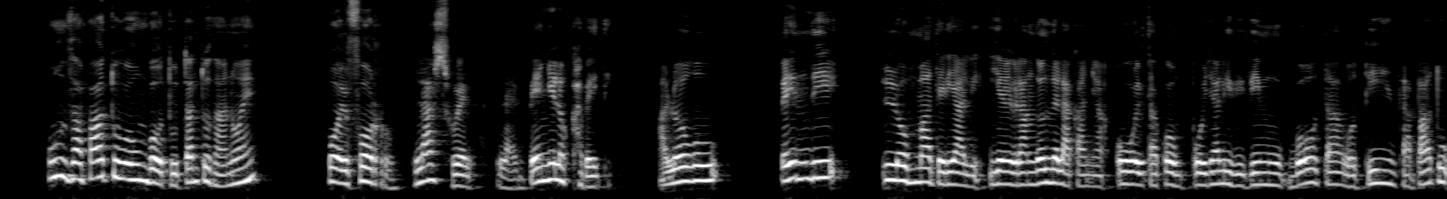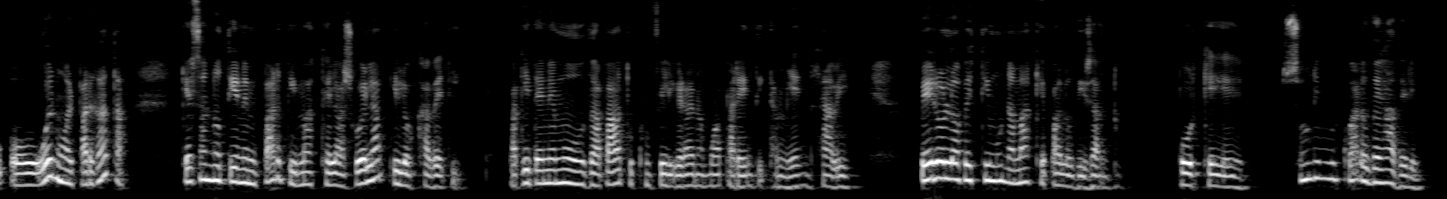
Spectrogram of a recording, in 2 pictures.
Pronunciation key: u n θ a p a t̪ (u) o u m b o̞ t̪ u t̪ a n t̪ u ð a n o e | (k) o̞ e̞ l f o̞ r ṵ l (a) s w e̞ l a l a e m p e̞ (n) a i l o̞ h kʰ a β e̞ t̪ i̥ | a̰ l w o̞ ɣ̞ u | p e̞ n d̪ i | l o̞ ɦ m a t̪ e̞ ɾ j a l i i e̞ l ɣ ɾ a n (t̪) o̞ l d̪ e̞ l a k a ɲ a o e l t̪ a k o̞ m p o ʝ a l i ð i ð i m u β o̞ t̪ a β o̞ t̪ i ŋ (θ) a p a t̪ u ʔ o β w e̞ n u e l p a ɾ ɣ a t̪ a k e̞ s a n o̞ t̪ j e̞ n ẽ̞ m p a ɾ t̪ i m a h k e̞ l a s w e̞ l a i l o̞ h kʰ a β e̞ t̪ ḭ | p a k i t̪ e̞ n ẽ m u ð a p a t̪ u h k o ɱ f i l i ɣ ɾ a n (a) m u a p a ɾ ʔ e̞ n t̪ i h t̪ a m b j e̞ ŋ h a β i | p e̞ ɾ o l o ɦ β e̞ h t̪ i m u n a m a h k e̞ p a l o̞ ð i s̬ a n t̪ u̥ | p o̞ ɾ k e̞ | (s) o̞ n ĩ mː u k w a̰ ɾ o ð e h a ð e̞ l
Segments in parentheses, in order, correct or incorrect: correct, incorrect, correct, incorrect, incorrect, correct, correct, correct

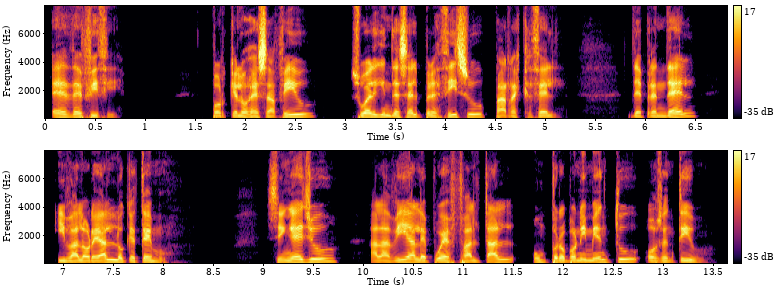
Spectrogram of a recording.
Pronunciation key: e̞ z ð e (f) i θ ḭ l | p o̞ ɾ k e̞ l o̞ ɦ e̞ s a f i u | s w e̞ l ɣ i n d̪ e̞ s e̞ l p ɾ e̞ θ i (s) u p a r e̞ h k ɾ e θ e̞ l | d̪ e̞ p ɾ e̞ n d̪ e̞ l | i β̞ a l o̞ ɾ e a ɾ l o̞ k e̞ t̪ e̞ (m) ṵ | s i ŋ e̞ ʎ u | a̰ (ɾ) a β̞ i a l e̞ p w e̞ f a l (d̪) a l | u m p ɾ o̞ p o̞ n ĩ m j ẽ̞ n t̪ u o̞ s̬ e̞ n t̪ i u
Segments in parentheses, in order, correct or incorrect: correct, correct, correct, incorrect, incorrect

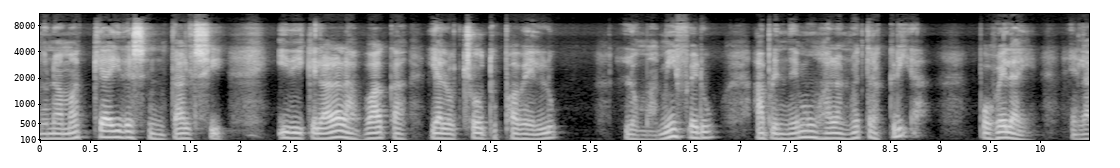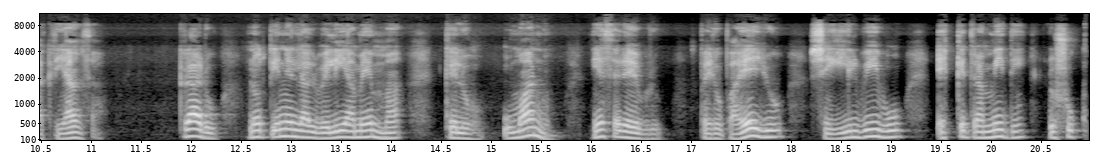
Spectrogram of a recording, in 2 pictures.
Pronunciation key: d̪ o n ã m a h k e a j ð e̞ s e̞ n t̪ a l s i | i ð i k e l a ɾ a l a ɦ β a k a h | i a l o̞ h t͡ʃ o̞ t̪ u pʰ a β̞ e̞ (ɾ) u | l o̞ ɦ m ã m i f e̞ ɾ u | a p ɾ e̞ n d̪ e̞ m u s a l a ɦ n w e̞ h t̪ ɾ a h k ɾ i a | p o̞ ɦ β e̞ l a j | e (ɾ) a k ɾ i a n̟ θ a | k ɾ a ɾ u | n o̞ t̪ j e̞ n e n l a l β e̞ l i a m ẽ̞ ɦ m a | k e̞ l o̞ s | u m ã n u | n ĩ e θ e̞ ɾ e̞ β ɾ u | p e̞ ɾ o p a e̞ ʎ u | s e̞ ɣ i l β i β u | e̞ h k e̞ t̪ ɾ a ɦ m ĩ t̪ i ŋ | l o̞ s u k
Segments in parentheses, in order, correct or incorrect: incorrect, incorrect

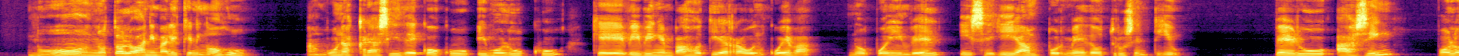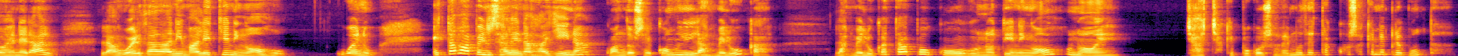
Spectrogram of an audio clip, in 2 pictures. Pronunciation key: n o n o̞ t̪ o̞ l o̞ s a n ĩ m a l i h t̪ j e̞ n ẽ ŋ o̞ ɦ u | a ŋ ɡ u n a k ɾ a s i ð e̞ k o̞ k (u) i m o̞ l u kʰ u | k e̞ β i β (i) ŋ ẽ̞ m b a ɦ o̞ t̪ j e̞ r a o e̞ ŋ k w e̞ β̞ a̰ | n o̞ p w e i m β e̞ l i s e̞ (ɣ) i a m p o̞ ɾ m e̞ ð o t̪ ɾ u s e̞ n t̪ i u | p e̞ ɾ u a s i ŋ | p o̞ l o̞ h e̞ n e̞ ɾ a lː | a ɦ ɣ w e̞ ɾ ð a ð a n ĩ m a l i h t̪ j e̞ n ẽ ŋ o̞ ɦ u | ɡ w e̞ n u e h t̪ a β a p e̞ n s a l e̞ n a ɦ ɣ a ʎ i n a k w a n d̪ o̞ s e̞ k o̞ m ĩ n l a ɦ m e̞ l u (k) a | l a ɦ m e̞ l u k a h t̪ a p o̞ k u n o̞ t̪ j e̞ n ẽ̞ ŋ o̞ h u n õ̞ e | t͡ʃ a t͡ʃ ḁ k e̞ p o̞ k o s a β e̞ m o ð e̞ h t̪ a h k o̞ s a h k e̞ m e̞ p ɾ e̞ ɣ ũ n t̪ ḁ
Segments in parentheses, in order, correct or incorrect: correct, correct, correct, correct

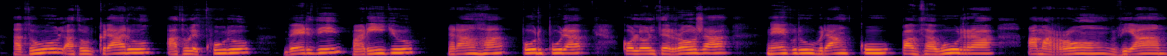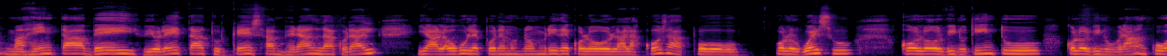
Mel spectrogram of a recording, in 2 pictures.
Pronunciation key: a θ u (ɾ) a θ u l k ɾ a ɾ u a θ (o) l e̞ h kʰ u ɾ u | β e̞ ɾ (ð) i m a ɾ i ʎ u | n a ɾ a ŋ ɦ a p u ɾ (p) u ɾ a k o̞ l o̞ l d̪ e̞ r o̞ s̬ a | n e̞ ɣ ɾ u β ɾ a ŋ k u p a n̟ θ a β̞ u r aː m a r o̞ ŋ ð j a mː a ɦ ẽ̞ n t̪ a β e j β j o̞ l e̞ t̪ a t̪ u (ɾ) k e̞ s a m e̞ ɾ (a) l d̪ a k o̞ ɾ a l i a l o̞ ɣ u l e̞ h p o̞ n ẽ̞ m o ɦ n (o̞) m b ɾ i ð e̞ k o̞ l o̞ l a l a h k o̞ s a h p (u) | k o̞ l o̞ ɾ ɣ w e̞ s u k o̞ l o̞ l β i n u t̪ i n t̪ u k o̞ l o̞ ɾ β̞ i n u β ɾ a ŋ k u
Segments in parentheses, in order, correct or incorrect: incorrect, incorrect, correct, correct, correct, correct, incorrect, incorrect

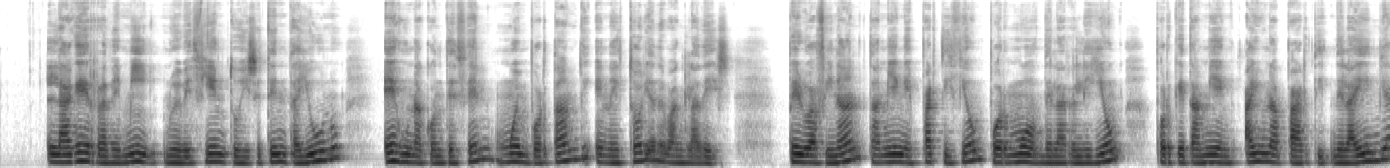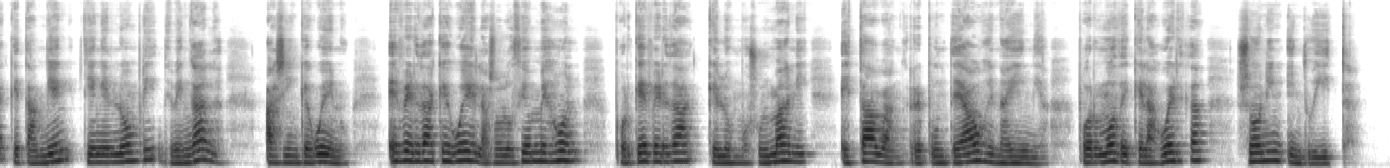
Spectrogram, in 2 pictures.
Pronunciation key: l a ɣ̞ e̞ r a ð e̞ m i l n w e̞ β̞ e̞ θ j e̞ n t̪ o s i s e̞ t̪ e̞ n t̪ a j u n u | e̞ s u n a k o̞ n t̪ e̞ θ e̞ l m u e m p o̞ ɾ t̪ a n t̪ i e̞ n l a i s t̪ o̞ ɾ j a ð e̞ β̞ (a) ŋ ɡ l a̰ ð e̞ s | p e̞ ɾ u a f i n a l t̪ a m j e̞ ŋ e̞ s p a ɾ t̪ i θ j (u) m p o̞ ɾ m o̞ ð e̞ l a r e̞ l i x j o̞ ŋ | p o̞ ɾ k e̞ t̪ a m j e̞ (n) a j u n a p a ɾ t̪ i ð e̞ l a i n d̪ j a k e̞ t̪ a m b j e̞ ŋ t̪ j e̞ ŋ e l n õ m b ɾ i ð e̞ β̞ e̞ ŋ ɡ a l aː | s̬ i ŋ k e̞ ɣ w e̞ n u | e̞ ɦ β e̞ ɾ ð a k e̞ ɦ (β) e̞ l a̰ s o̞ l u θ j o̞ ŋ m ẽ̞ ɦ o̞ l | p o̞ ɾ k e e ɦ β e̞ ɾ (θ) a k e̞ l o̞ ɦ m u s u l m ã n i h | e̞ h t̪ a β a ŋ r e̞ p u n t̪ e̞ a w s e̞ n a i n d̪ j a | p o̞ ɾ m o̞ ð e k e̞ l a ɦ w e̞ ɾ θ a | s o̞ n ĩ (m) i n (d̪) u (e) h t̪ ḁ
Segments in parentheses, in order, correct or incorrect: correct, incorrect, incorrect, incorrect, incorrect, incorrect, correct, incorrect

